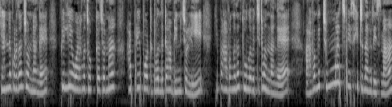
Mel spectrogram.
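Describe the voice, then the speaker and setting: Cartoon mother, middle-aged and gentle, put on by a woman; raised pitch, quick, reasoning, consoling. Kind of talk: cartoon voice acting.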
